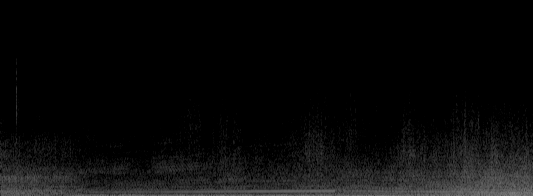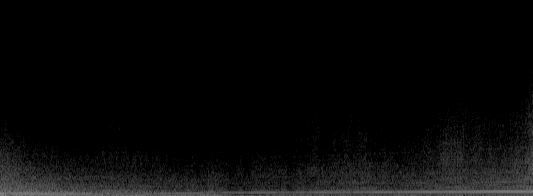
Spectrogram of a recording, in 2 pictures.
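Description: Race car in a sim racing video game pulling onto the track, a steady engine whine rising and dipping as it accelerates and shifts, heard alone with no talk.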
